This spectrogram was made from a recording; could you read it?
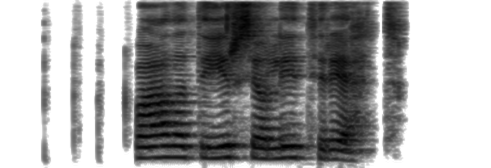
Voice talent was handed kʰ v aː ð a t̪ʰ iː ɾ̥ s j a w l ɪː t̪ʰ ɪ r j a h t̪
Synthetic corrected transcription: kʰ v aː ð a t̪ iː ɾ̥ s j a w l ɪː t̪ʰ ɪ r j ɛ h t̪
